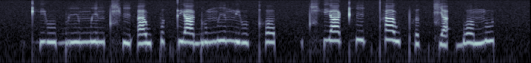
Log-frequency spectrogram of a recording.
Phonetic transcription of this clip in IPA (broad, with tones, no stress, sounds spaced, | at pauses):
kʰ j u˧ b i˧ m i˧ n t͡ɕʰ i˨ ʔ a˥˧ w p ə˦ k̚ t̪ j a˧ ɡ u˧ m i˦ n̪ j u˧ kʰ ɔ˦ p̚ | t͡ɕʰ j a˦ kʰ i˦ ʔ t̪ʰ a˥˧ w pʰ ə˨ k̚ t͡ɕ a˨ ʔ b ɔ˥˧ n̪ u˦ t̚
